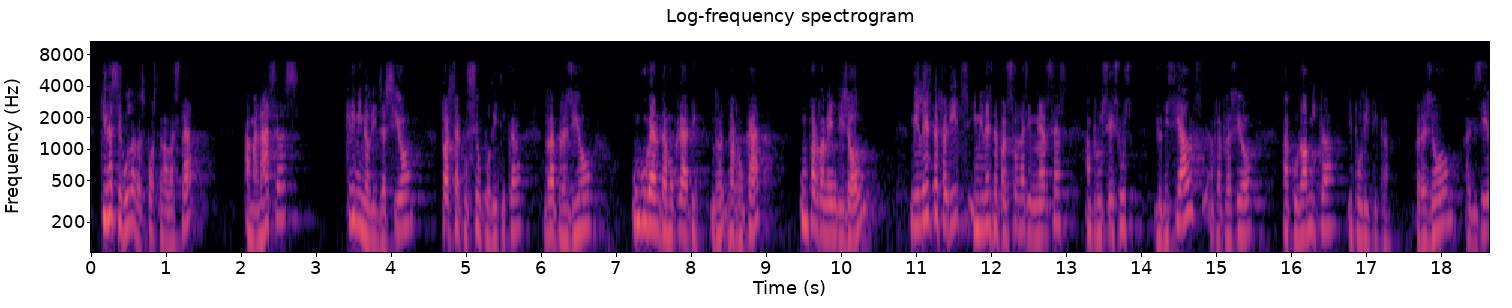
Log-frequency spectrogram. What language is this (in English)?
Catalan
